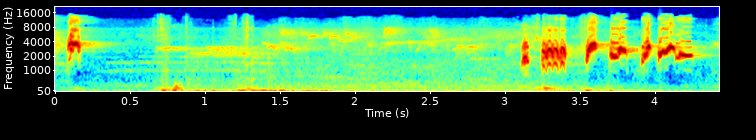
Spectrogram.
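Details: Red-whiskered bulbul training song, used to stir bulbuls into lively competition singing: a single sharp note, a soft knock, a quiet pause, then a quick burst of about seven bright, chirpy whistled notes.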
